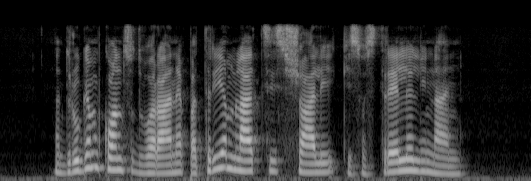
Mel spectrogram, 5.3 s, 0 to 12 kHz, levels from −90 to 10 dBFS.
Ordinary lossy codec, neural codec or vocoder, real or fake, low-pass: none; codec, 16 kHz, 16 kbps, FunCodec, trained on Chinese and English, 50 frames a second; fake; 7.2 kHz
